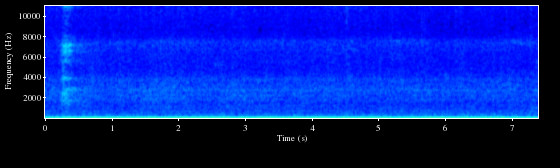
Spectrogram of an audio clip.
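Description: Steady low hum of an idling vehicle engine.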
